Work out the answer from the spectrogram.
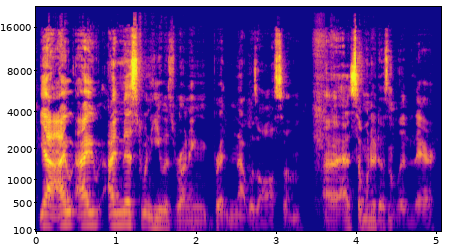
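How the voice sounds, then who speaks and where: A man's voice: lowish voice, a little fast, sharp tone. A man chatting casually about politics as a podcast co-host, with a wry, ironic way of talking.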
